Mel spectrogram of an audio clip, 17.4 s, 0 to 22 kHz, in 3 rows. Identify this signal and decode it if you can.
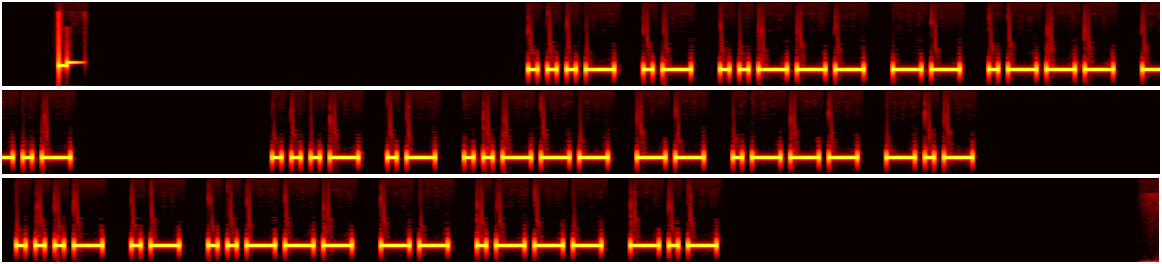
Morse code, heard as a keyed tone, about 25 wpm, 700 Hz. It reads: VA2MJK VA2MJK VA2MJK
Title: DXCC-100 Call Signs - 6 Characters - Repeated 3x - 25wpm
